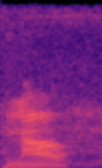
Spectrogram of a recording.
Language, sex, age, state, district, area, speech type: Hindi, female, 60+, Uttar Pradesh, Mau, urban, read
